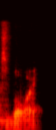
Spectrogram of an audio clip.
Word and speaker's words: Booij: So in Spain, they call me, which is the furthest away from my original name I think you can get. So anything between that and the original pronunciation is totally fine with me. But it's Booij. Booij.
